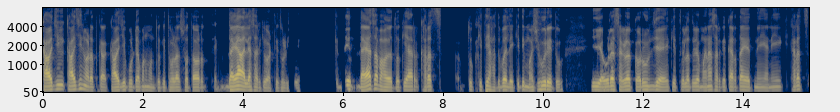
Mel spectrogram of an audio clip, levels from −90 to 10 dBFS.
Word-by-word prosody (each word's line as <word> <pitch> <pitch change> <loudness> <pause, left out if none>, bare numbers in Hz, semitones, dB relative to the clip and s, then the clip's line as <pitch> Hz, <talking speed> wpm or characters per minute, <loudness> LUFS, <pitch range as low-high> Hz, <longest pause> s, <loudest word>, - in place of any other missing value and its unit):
काळजी 125 +5 +5
काळजी 130 +5 +2
नाही 145 - -2
वाढत 105 -2 -2
का, - - 0
काळजीपोटी 110 +2 0
आपण 110 +1 -4
म्हणतो, 100 -3 -7
की 105 - -7
थोडा 100 +1 0
स्वतःवर 105 +1 -1 0.2
एक - - -17 0.2
दया 125 +3 +9
आल्यासारखी 110 -4 +1
वाटते, 95 +1 -6
थोडीशी. 90 0 -12 0.8
ते 105 +8 0 0.2
दयाचा 150 +1 +5
भाव 110 -5 +1
येतो, 105 +1 -2
की 120 - -2
यार, 115 0 +2
खरंच 115 +1 -3 0.6
तू 125 - -4
किती 120 +2 -3
हतबल 110 +1 0
आहे, 100 - +1
किती 110 +3 -4
मजबुर 115 +4 0
आहे 125 -2 +5
तू. 100 +3 -6 0.8
एवढं 115 +3 +5
सगळं 120 +3 +3
करून 120 +2 0
जे 125 -1 +2
आहे, 105 +1 -2
की 115 0 -7
तुला 115 +1 -1
तुझ्या 115 0 -1
मनासारखं 115 0 -4
करता 110 0 -1
येत 110 -2 0
नाही 105 -1 -7
आणि 105 +3 -8 0.2
खरंच 115 0 -5
110 Hz, 175 wpm, -22 LUFS, 105-120 Hz, 0.8 s, दया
